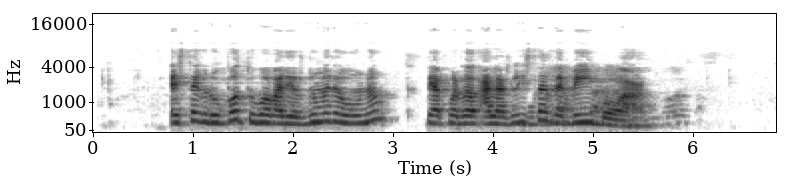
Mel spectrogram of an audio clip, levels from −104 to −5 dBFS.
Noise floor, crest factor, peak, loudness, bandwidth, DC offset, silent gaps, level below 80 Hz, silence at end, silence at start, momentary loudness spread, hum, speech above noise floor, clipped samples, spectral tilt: -78 dBFS; 20 dB; -4 dBFS; -22 LUFS; 7.4 kHz; under 0.1%; none; -80 dBFS; 1 s; 0.75 s; 9 LU; none; 56 dB; under 0.1%; -5.5 dB/octave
